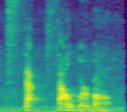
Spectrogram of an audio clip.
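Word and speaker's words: Zauberball: Now, I believe you pronounce this Sauberball. You don't have a Z sound in this.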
